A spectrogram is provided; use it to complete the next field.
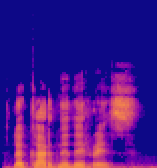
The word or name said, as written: la carne de res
